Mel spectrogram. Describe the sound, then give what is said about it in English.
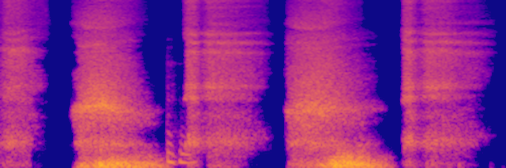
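Deep, audible breaths demonstrate a three-part technique: filling the belly, then the chest, then exhaling through the mouth. Several long airy inhales and heavy, sighing exhales alternate with short pauses, loud and without talk. “So the tri-active breath is into the belly, up into the chest, and out through the mouth.”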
